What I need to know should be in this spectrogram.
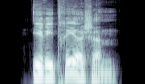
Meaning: strong dative masculine/neuter singular of eritreisch
- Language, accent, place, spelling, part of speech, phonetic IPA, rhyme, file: German, Germany, Berlin, eritreischem, adjective, [eʁiˈtʁeːɪʃm̩], -eːɪʃm̩, De-eritreischem.ogg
